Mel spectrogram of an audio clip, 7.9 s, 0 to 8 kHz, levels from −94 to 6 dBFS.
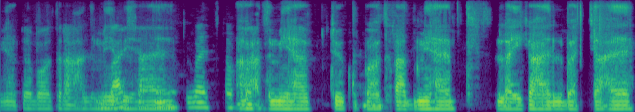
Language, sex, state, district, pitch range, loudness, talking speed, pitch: Hindi, male, Bihar, Muzaffarpur, 95-105 Hz, -19 LUFS, 130 wpm, 100 Hz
